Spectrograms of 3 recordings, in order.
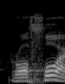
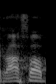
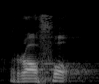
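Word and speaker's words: רָפָא: Rapho actually. We say Rapha, but actually it's pronounced Rapho.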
